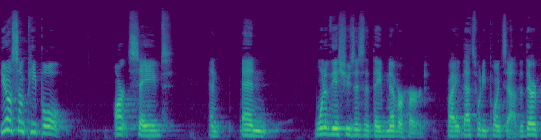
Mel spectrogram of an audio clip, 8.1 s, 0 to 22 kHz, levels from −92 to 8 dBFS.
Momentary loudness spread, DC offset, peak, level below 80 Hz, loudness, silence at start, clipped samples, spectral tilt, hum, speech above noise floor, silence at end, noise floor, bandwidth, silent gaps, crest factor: 13 LU; under 0.1%; -8 dBFS; -70 dBFS; -25 LUFS; 0 s; under 0.1%; -5.5 dB/octave; none; 44 dB; 0 s; -68 dBFS; 14.5 kHz; none; 16 dB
